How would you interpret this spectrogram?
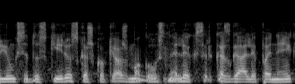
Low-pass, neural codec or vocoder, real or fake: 7.2 kHz; none; real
